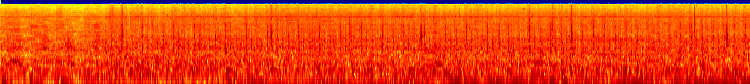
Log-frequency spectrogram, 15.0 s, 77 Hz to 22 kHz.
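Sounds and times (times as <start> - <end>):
steam engine running: 0.0 - 15.0.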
